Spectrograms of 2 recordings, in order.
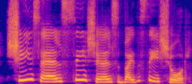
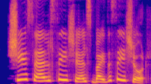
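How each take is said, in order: First: It is said at a moderate pace. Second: It is said very fast.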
